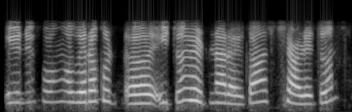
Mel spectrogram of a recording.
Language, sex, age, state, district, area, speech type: Marathi, female, 30-45, Maharashtra, Nagpur, urban, conversation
